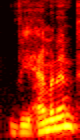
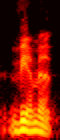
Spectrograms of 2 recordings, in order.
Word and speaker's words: vehement: But yeah, no, I mean Emily was very ve vminant. Is that the correct pronunciation? Vheminant. Vement. Vehement. Vehement.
